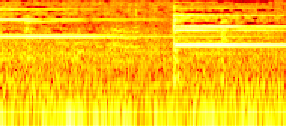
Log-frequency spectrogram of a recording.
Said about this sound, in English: Church bells chime through cobblestone squares.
